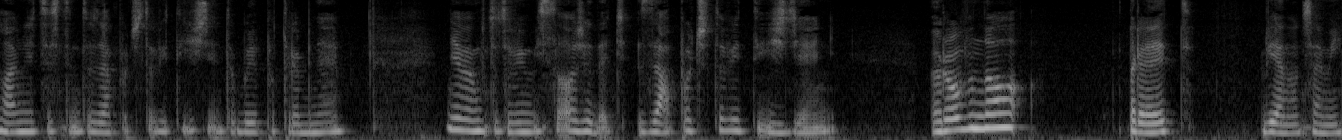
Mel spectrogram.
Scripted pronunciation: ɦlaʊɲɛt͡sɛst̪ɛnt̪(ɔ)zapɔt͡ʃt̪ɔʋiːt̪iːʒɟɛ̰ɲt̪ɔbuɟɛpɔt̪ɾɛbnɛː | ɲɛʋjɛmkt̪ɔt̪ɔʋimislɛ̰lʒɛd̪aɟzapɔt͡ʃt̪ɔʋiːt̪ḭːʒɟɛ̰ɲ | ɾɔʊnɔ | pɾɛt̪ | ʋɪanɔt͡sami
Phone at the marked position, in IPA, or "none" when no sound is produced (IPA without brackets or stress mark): ɔ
